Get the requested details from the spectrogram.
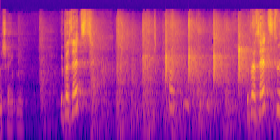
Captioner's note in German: Beifall SPD - Zuruf DIE LINKE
